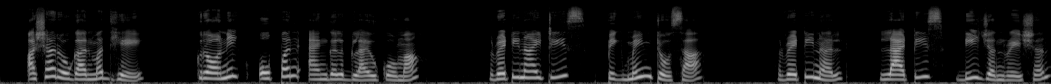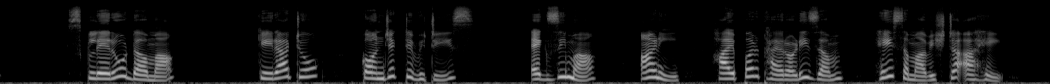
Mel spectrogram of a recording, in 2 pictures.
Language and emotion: Marathi, neutral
